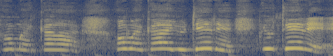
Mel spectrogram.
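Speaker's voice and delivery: high, mock-tearful gushing; imitating tearful partner. Imitating partner crying after the birth, mock tearful. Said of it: "He was crying".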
